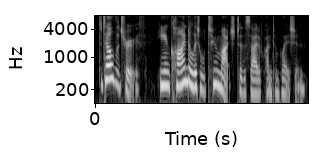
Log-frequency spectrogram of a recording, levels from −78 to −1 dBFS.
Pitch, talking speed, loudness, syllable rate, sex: 220 Hz, 210 wpm, -20 LUFS, 5.2 syllables/s, female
